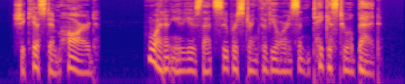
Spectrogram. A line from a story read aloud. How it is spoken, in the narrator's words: she purred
